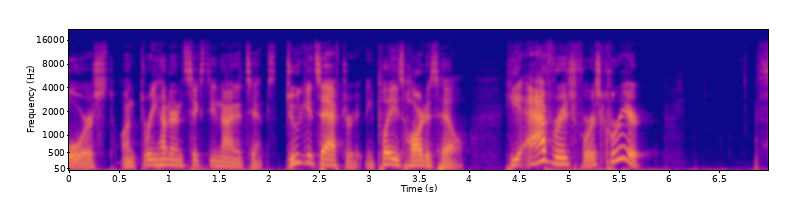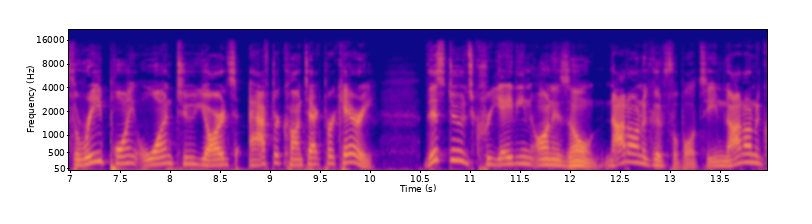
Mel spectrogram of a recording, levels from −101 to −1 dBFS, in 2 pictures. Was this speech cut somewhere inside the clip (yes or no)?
yes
